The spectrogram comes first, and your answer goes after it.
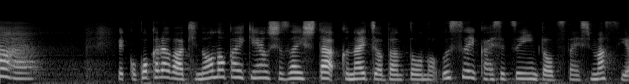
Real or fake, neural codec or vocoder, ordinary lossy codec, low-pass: fake; codec, 16 kHz, about 1 kbps, DyCAST, with the encoder's durations; none; none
